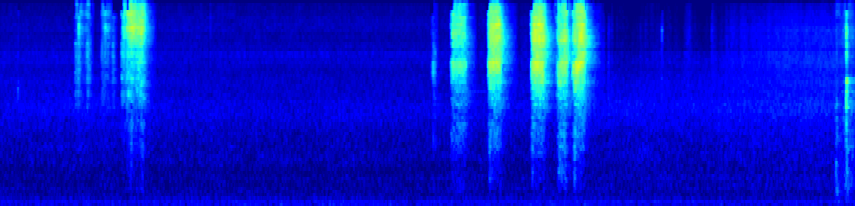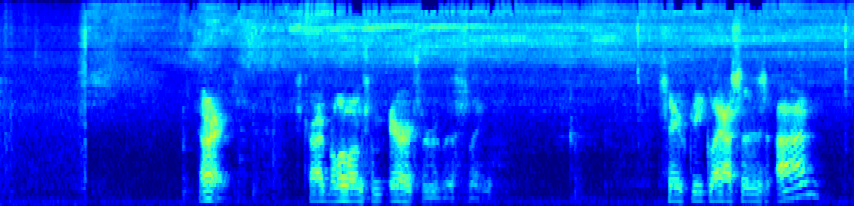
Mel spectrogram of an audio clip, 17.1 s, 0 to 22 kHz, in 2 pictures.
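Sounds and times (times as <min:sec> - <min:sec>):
aerosol can spraying: 0:00.8 - 0:01.6, 0:04.3 - 0:06.0, 0:09.3 - 0:17.0.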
